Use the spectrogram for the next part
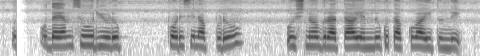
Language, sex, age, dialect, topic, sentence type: Telugu, female, 36-40, Telangana, agriculture, question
